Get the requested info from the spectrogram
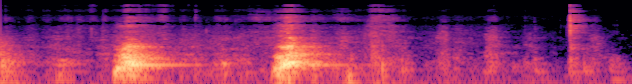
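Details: Boerboel mastiff alerting to a car pulling up outside the house; two deep, booming barks roughly a second apart, followed by quiet pauses and a faint click.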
